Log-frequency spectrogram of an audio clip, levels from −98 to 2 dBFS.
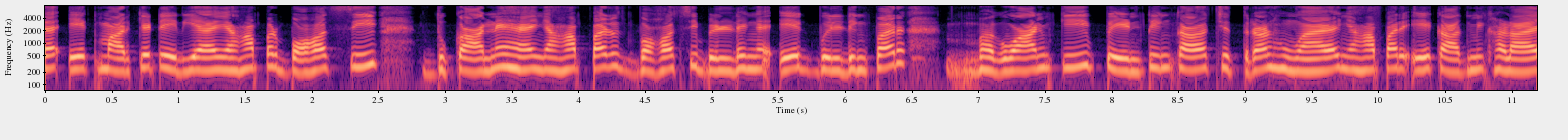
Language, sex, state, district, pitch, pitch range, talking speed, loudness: Hindi, female, Bihar, Jahanabad, 235 Hz, 225-250 Hz, 170 wpm, -19 LUFS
